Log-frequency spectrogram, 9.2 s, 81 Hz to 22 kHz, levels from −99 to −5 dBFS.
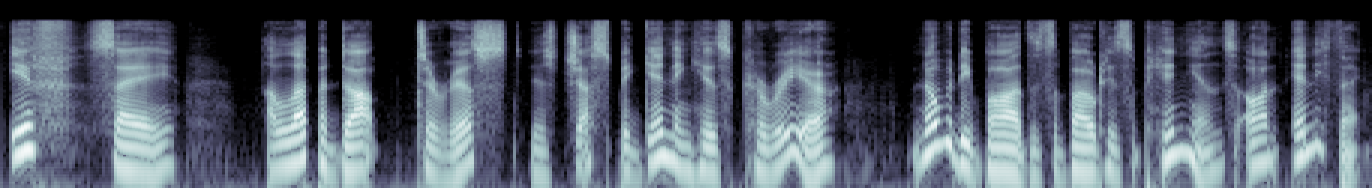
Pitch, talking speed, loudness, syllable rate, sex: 160 Hz, 105 wpm, -20 LUFS, 4.8 syllables/s, female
